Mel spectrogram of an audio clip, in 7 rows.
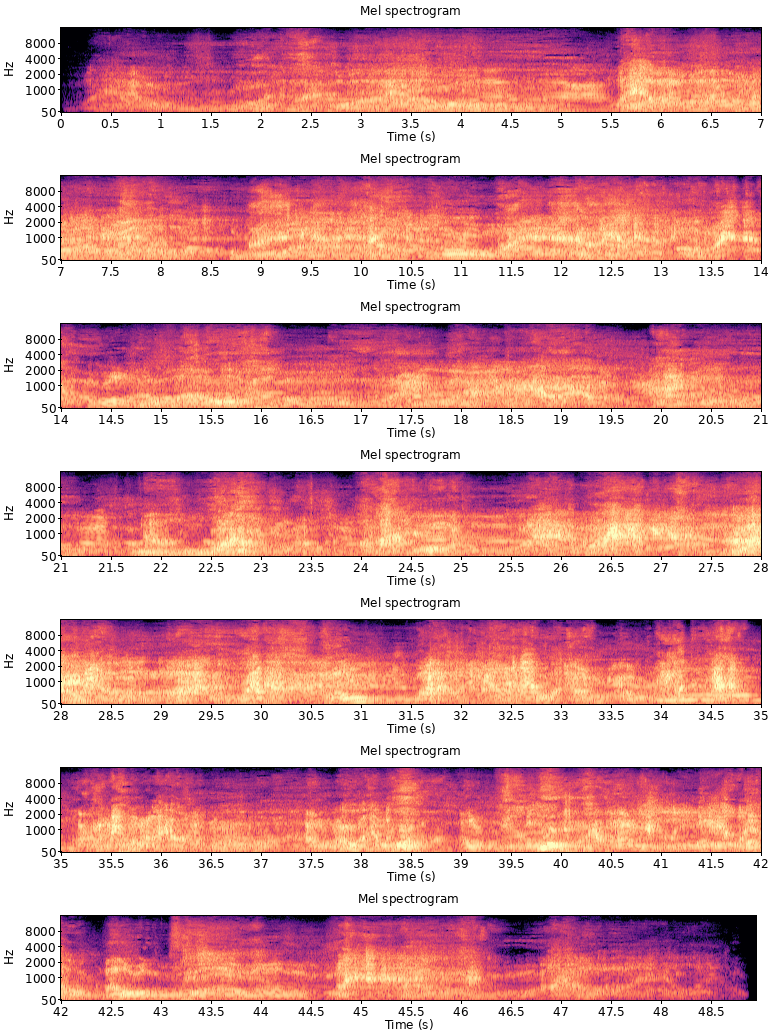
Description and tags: Zombie Group 2B
Multiple people pretending to be zombies, uneffected.
ensemble, undead, voice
